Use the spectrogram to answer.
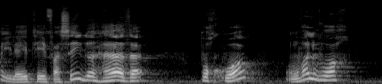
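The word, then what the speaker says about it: هذا: Comme par exemple, hadha, hadha. Le ha, on l'allonge. Pourtant, il n'y a pas de elif. Donc le elif, il a été effacé de hadha. D'accord? Il a été effacé de hadha.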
